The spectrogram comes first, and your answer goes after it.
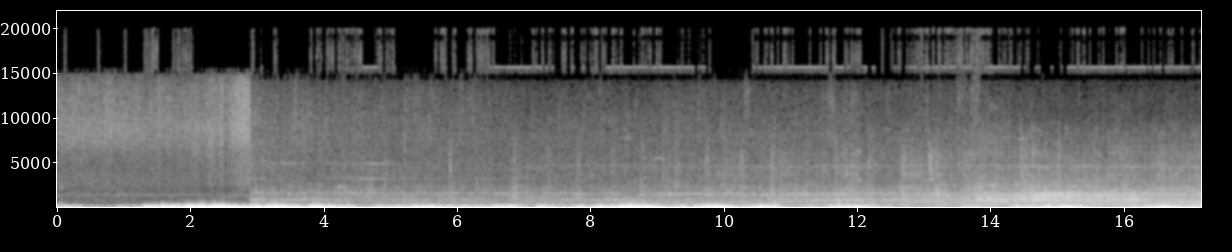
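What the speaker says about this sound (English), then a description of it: "Here at Walbridge, on the CSX, comes the Grand Trunk train." A Grand Trunk train rumbles past on the CSX line at Walbridge. There is a loud, sustained low roar with rhythmic pulsing from the cars, a long horn-like tone overhead, and wind buffeting the microphone.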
